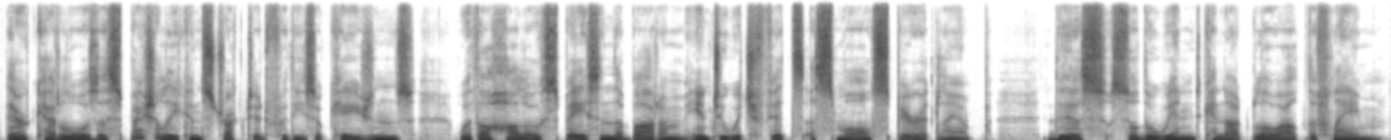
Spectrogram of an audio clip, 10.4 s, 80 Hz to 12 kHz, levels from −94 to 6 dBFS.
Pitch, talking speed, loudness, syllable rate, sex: 195 Hz, 175 wpm, -19 LUFS, 4.9 syllables/s, female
